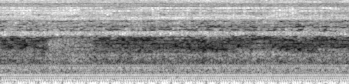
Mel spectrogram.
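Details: A child with cough and runny nose inhales from a compressor nebulizer, which hums and buzzes steadily without pause.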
